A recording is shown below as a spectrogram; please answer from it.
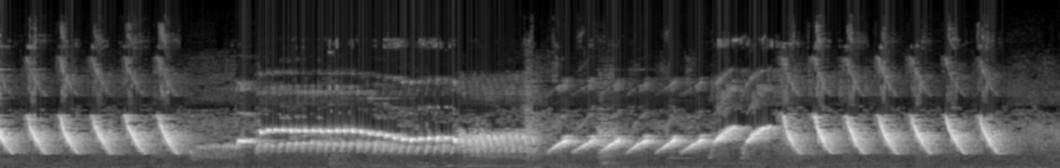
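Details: Vocal canary in long-roll song style: rapid falling sweeps, a drawn-out high rolling trill that wavers and descends, a rising run of quick notes, then more repeated high downward sweeps.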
